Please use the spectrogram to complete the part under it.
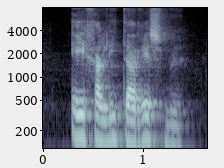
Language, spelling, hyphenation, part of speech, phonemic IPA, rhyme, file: Dutch, egalitarisme, ega‧li‧ta‧ris‧me, noun, /ˌeː.ɣaː.li.taːˈrɪs.mə/, -ɪsmə, Nl-egalitarisme.ogg
- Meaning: egalitarianism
